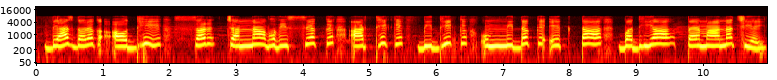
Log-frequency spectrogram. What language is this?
Maithili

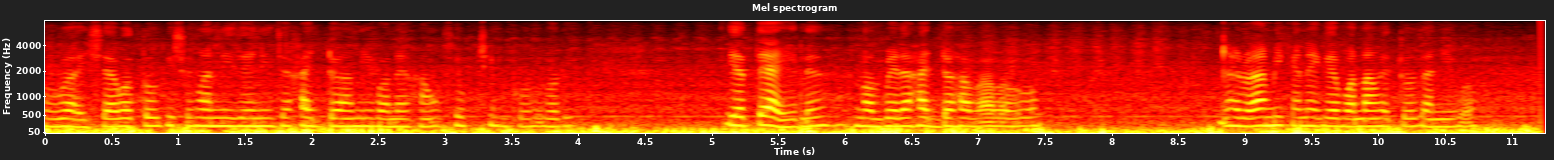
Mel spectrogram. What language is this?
Assamese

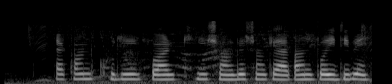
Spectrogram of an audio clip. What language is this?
Bangla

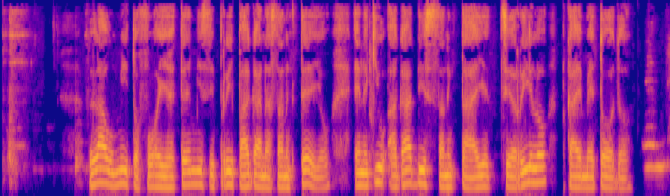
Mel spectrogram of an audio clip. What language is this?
Esperanto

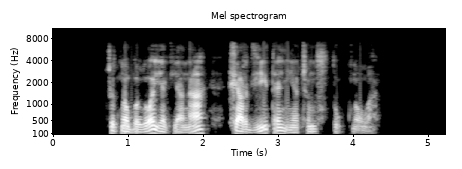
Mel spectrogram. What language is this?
Belarusian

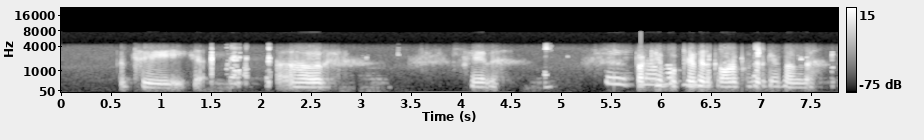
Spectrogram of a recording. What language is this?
Punjabi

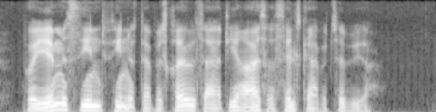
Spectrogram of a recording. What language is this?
Danish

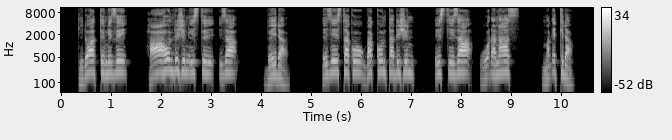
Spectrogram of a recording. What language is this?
Gamo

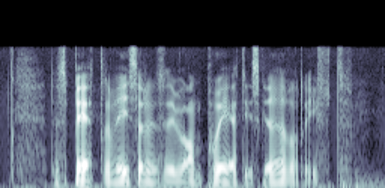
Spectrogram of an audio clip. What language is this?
Swedish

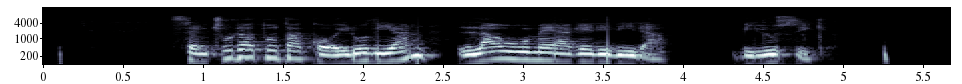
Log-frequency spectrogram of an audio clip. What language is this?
Basque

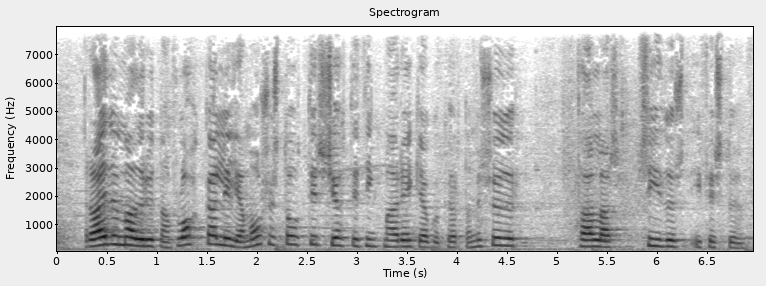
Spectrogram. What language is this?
Icelandic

